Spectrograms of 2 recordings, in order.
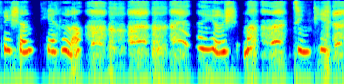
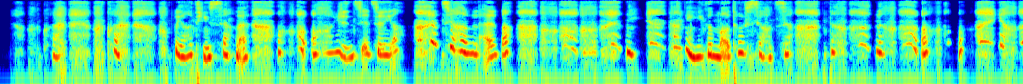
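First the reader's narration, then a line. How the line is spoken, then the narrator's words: Dazed, frustrated pleading. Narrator (Chinese): 圣女，又是畅快，又是感到没能发泄出来的苦闷，意识模糊的哀求着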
